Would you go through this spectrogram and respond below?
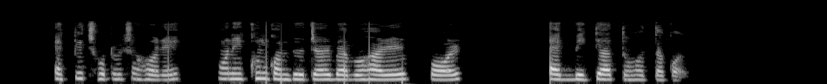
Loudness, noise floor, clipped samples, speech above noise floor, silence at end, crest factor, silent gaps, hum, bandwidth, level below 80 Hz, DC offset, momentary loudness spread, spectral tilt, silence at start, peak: -18 LUFS; under -90 dBFS; under 0.1%; over 74 dB; 1.45 s; 18 dB; 0.69-0.73 s, 1.84-2.17 s, 4.64-5.48 s, 6.50-6.54 s; none; 7.8 kHz; -54 dBFS; under 0.1%; 10 LU; -5.5 dB/octave; 0.55 s; -2 dBFS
